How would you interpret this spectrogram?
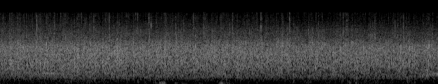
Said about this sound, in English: So I thought, what would it be like if we were just to say Merry Christmas by applause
